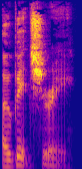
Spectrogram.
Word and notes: obituary: British English

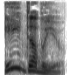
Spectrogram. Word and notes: ew: British English

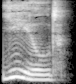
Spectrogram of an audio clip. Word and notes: yield: English; British English

